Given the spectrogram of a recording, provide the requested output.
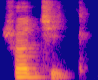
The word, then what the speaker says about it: xochitl: Entonces lo que tenemos es una sha, que escribimos con X, ¿no? Una O larga, recuerden que los dos puntos eran O larga, y entonces esto lo vamos a escribir con el macrón arriba, y luego la otra sílaba, chit, pues la africada esta es exactamente lo que escribimos nosotros con CH, y suena exactamente igual, y otra vez, ¿no?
